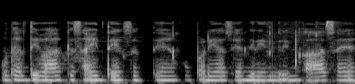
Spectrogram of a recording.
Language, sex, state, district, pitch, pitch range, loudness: Hindi, female, Delhi, New Delhi, 195 Hz, 195-200 Hz, -21 LUFS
